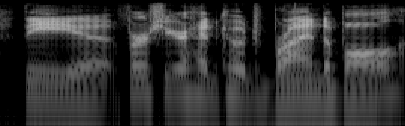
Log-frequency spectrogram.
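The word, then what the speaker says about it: Daboll: head coach Brian DeBall, I believe is how you pronounce his last name, I think I have actually heard it said Dable, but or Dable. Or I thought at first it was DeBool, but anyways, Brian Dabble, getting the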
